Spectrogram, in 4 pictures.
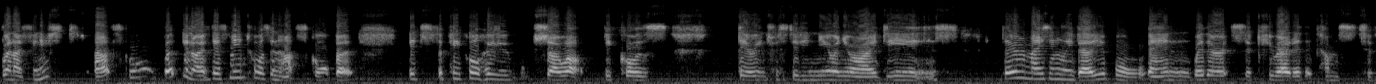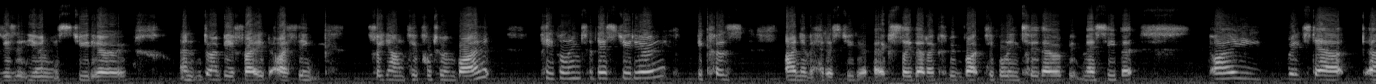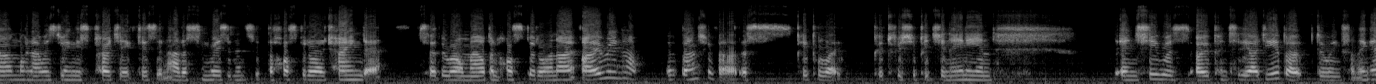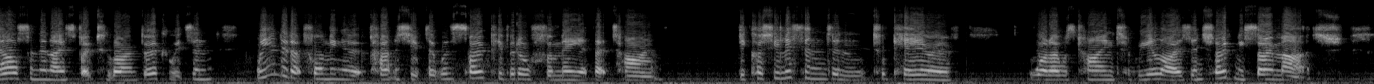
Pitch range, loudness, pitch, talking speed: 200-255 Hz, -27 LUFS, 210 Hz, 185 wpm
